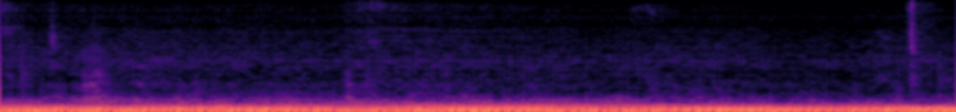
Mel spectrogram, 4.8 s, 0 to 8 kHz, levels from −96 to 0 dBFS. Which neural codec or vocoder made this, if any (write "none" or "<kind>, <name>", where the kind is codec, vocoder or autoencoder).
vocoder, Vocos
